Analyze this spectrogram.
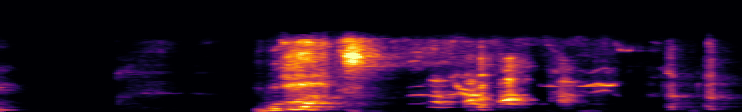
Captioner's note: laughing; chuckling; laughing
